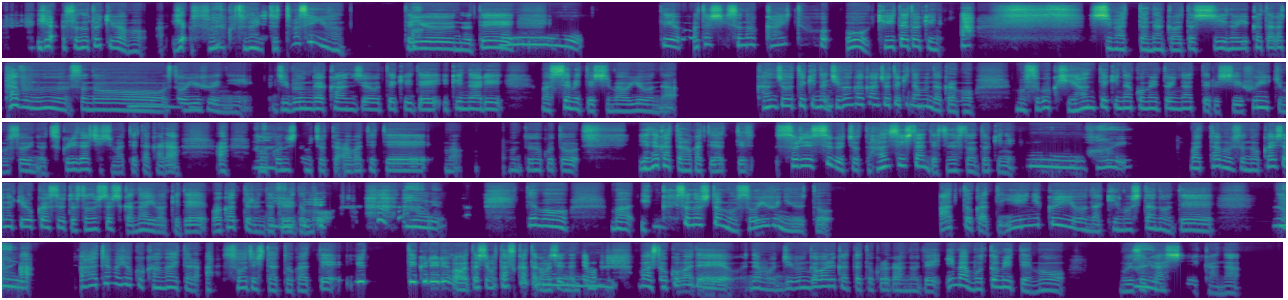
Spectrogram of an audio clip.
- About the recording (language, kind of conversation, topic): Japanese, podcast, 相手を責めずに伝えるには、どう言えばいいですか？
- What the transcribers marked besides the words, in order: teeth sucking; other background noise; laugh; laugh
